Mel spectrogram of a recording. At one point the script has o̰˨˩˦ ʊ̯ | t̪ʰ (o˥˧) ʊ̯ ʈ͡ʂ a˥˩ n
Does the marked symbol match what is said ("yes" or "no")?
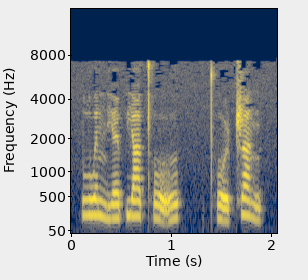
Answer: no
